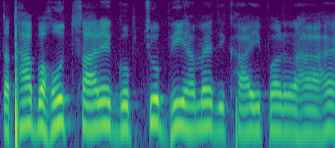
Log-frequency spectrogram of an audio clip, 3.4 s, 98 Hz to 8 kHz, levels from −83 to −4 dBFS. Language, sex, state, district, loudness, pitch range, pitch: Hindi, male, Jharkhand, Deoghar, -24 LUFS, 160-190 Hz, 175 Hz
